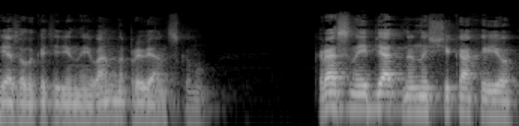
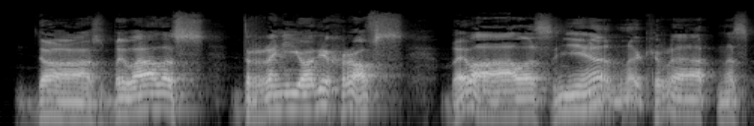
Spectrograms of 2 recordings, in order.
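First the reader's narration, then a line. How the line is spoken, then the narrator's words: Roaring. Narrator (Russian): проревел опять Провянский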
